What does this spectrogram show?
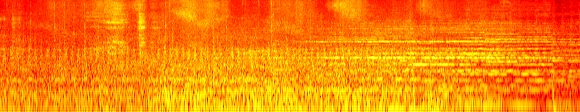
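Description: A maglev train rushes past with a steady, loud rumbling whoosh and a faint electric whine that holds throughout, with wind-like swells sweeping over the top and no voices.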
